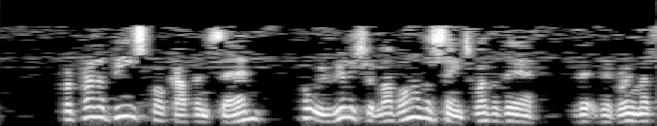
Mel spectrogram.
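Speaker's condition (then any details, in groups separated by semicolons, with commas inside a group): No condition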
